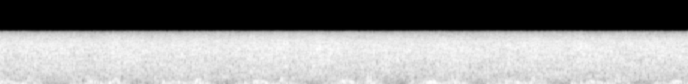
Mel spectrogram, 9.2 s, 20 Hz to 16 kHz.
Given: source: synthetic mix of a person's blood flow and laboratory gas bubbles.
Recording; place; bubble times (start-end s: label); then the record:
Doppler ultrasound of blood flow; precordium
no bubbles
From the record:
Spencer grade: 0 (complete lack of bubble signals)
